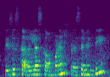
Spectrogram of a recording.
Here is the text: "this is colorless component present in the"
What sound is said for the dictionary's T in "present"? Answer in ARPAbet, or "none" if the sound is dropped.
none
